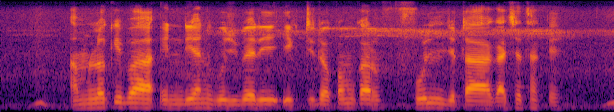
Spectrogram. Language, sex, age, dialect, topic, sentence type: Bengali, male, 18-24, Jharkhandi, agriculture, statement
